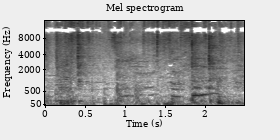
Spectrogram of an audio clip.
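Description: A domestic calico cat in heat meowing briefly, twice, as it is greeted and petted, with soft footsteps and handling noise.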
